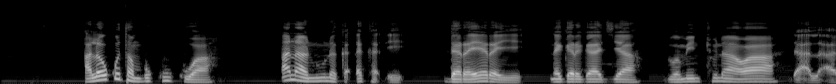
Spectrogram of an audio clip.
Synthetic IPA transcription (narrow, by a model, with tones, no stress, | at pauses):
ʔa˨la˦wkʷʊ˦tɐ˨mbʊ˦kʷuː˦kʷʊ˨waː˦ | ʔa˦naː˨nuː˦na˨kɐ˨ɗɐ˦kɐ˨ɗḛː˦ | da˨ɾɐ˨je˦ɾɐ˨jeː˦ | na˦ɡɐ˦rɡaː˦d͡ʒɪ˦jaː˦ | doː˨mɪ˦ntʊ˦naː˨waː˦da̰˨ʔa̰˨lʔa̰ː˨˦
